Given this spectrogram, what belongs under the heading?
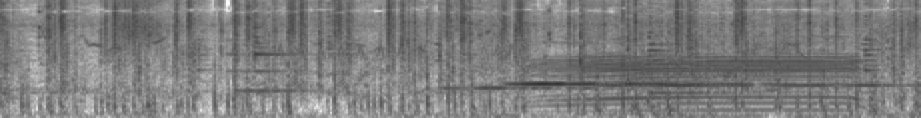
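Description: Horse hooves clip-clopping at a steady gait while riding through Red Dead Redemption's western cattle country, joined by a brief neigh and a voice calling out over the hoofbeats.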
